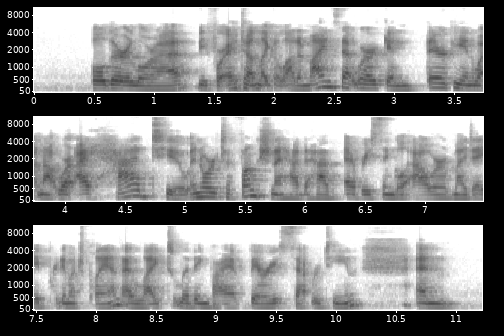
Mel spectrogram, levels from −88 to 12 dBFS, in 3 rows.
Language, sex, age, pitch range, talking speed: English, female, 20-39, 140-175 Hz, 245 wpm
